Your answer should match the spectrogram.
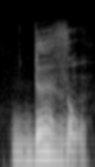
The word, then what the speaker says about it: devons: Nous devons. Okay? Classic ending O-N-S for nous. Okay? You just pronounce this on, O-N, this nasal. Okay? And then the S, final S, is not pronounced.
